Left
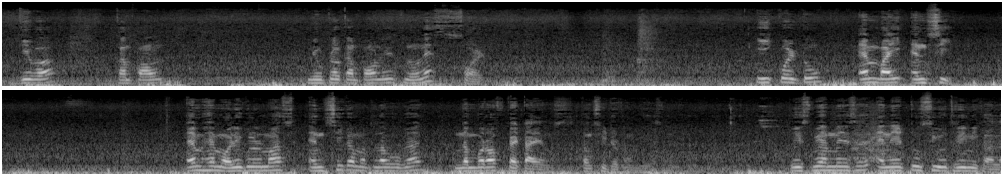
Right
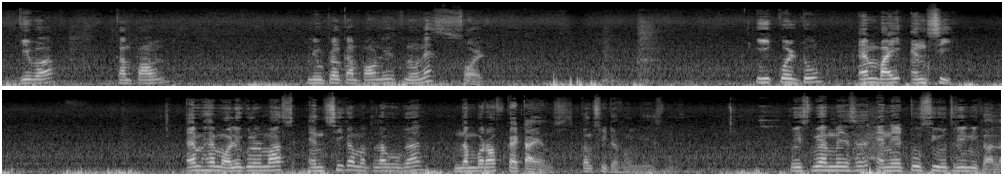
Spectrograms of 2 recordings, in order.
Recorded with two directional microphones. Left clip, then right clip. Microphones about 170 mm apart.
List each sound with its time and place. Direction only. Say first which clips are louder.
0.2 s speech: right 1 dB; 60° right (ahead or behind)
3.1 s speech: right 2 dB; 60° right (ahead or behind)
7.5 s speech: right 4 dB; 65° right (ahead or behind)
11.8 s speech: right 2 dB; 65° right (ahead or behind)
17.9 s speech: right 3 dB; 65° right (ahead or behind)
